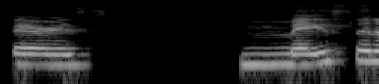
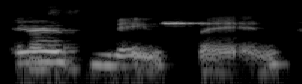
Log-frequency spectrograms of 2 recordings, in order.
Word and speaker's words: Ferris Mason: And today we have a very, very special guest, Ferris Mason. Am I saying your name right, Ferris? – Yes, Ferris Mason. Yep. – Ferris Mason.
